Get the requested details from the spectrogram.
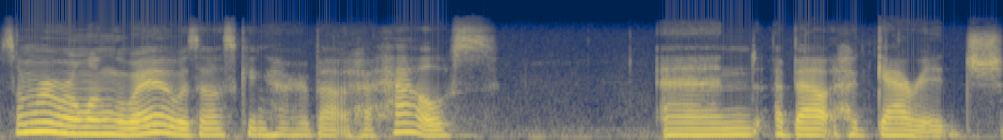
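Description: Against a quiet background, a woman with a southern English accent speaks at a moderate pace in a fairly low pitch with ordinary pitch variation. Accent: mainstream southern English. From Southeast England. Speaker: linguistics professor. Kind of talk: interview. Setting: studio.

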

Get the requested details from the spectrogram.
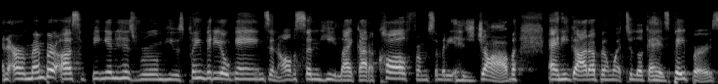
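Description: In a somewhat breathy, animated voice, a woman talks at a very fast pace against a quiet background. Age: 30s. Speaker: personal finance podcast host. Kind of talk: casual chat.

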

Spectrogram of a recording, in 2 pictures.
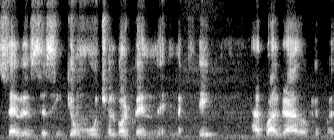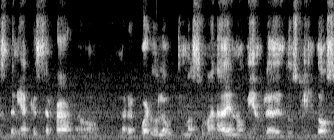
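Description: At a fairly slow pace, a man talks with long, frequent pauses. There are big swings in his loudness. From Mexico, Guerrero. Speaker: chef. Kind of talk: interview. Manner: halting, with fillers.

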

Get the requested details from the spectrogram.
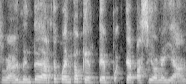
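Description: A woman talks at a moderate pace in a plain, everyday voice. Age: 40s. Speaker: economist. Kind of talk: interview.

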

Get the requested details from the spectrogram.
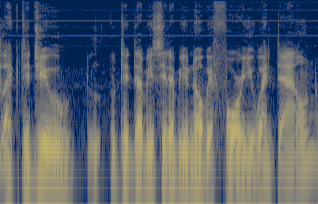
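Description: A man speaks in a normal speaking voice at a medium pitch and moderate pace, his pitch varying in an ordinary way. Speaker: co-host and interviewer. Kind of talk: casual interview chat, questioning.

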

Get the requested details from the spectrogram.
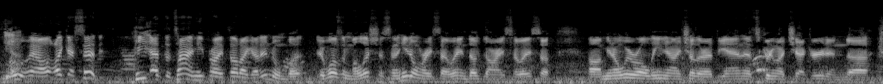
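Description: A man at a medium pitch and a very fast pace, over noticeable background noise. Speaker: race car driver. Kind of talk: post-race interview.

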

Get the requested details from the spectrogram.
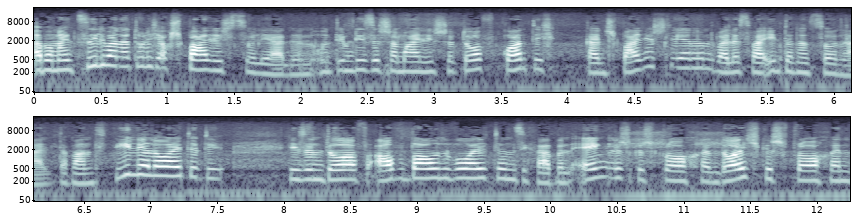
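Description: A woman's fairly high voice at a moderate pace, with ordinary pitch variation and big swings in loudness. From Belarus. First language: Russian (speaking German). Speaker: yoga teacher and traveller. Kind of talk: casual interview. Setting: outdoors in a park.

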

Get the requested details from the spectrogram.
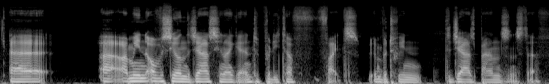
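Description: Speaking at a fairly quick pace with vocal fry, a man keeps a medium pitch and fairly even intonation. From Wales. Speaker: jazz musician and podcast host. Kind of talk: comedic casual interview. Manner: halting, many fillers.

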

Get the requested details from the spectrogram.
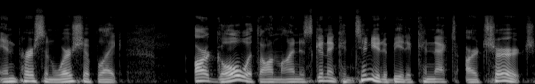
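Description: A man's normal speaking voice with an American accent, fairly quick and with ordinary pitch variation, in a dry, close, very clean recording with a silent background and no echo. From Fayetteville, Arkansas, US South. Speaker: church staff leader (navigator). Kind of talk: casual interview chat.

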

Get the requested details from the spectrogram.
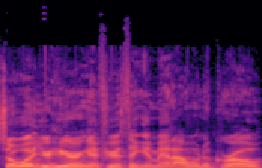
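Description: A man with a Texas accent speaks in a bright, sharp tone on a very clean recording with a silent background. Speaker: pastor. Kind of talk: church interview. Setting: church with congregation.

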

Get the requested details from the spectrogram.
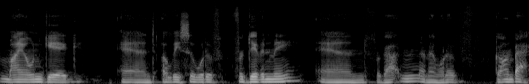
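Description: A man's dark, mellow voice at a fairly slow pace. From Maine. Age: 30s. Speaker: furniture maker. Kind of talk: casual chat. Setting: studio. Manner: halting.

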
